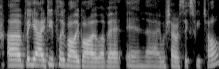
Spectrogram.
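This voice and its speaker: The delivery is very fast, with an animated tone. Intonation stays lively throughout. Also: woman. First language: Chinese. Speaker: information security director. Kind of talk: casual chat.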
